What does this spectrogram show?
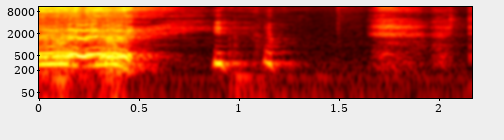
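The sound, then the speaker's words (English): A person imitates their dog's honking kennel cough, which sounded like a duck: one long, harsh, raspy blast followed by two short choppy hacks and a breathy trailing rasp, loud. “three days before, he started developing this cough, and it was really sounded like a duck and it was kennel cough.”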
